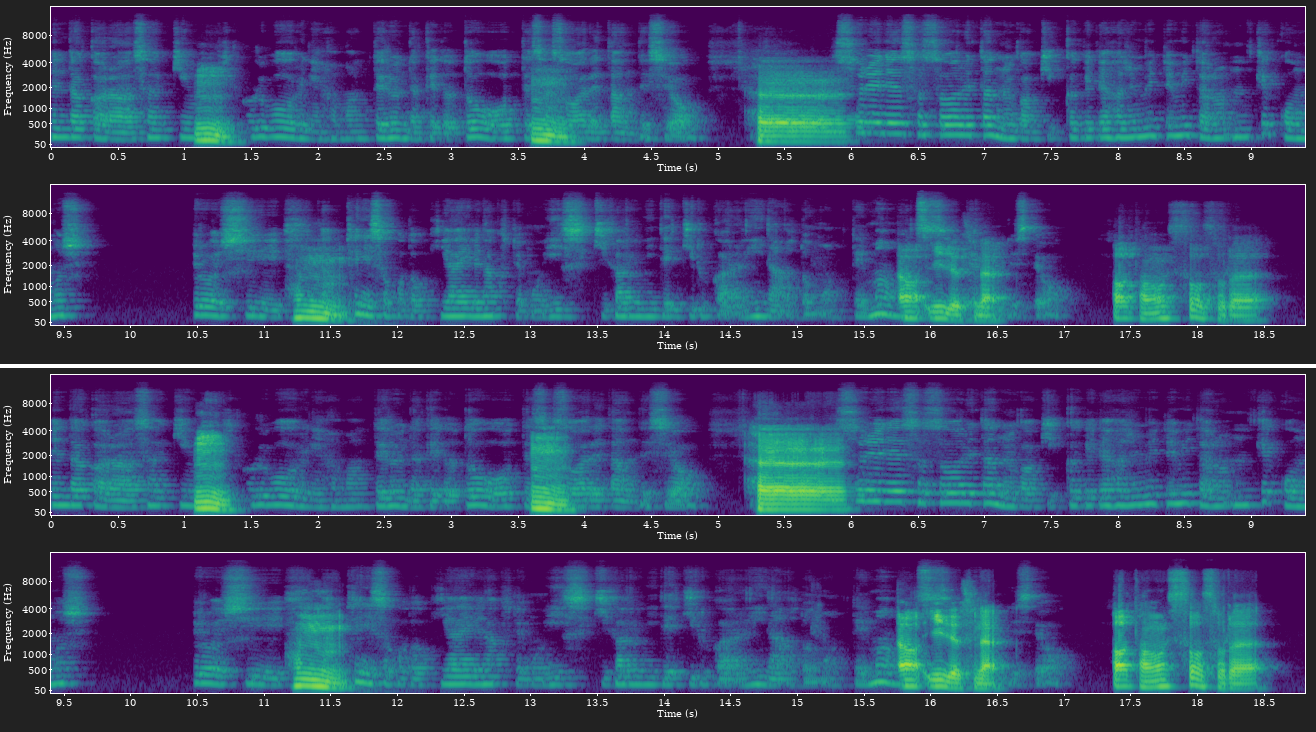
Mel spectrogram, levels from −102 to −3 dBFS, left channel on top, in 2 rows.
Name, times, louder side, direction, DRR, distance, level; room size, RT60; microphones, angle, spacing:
voice 1, 0.0-1.2 1.5-5.3 5.8-9.6 10.5-17.0, left 2 dB, 50° left, -2 dB, 6.8 m, -45 dB
voice 2, 3.6-3.9 5.2-6.0 11.2-11.6 15.8-16.5 17.4-18.5, right 5 dB, 80° right, 14 dB, 0.6 m, -27 dB
17.5 x 7.0 x 2.7 m, 0.35 s
head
